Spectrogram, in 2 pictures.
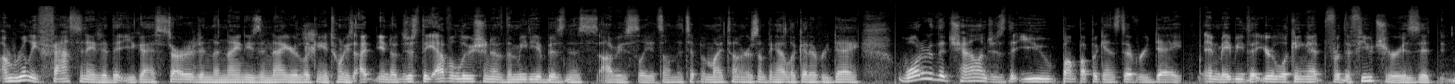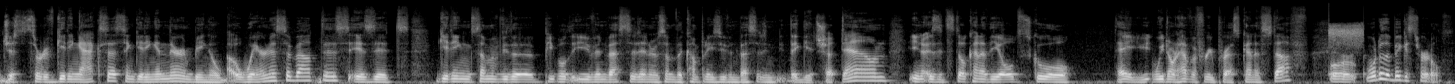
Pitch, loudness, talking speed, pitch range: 115 Hz, -16 LUFS, 260 wpm, 110-130 Hz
